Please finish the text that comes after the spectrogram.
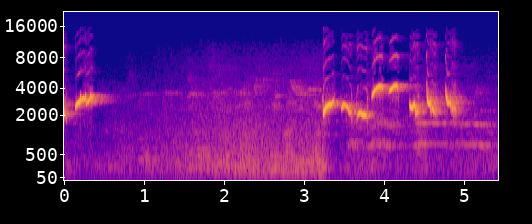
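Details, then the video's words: A short high whistle, a quiet gap, then a lively run of sharp, varied whistled notes in quick succession from an orange-headed thrush, played as a lure song to set other orange-headed thrushes singing. "PANCINGAN ANIS MERAH INI BIKIN GACOR ANIS MERAH LAIN"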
